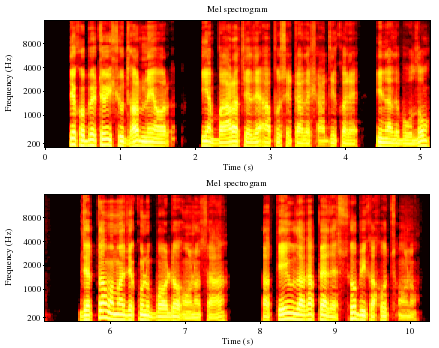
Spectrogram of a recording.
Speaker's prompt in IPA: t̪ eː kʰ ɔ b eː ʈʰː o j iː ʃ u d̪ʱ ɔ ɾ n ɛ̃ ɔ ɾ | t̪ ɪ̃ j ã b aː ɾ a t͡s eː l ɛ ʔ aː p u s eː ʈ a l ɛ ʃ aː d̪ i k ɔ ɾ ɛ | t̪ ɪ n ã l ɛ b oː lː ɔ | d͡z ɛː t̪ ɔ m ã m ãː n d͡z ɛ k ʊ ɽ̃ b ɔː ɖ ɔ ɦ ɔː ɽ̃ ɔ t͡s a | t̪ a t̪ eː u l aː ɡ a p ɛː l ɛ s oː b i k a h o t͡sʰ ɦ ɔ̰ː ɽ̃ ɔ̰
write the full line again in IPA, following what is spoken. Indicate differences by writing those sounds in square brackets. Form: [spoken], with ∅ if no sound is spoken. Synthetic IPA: t̪ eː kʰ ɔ b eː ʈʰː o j iː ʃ u d̪ʱ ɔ ɾ n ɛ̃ ɔ ɾ | t̪ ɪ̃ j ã b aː ɾ a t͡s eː l ɛ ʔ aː p u s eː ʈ a l ɛ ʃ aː d̪ i k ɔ ɾ ɛ | t̪ ɪ n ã l ɛ b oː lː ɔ | d͡z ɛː t̪ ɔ m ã m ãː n d͡z ɛ k ʊ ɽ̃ b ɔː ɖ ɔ ɦ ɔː ɽ̃ ɔ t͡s a | t̪ a t̪ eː u l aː ɡ a p ɛː l ɛ s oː b i k a h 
